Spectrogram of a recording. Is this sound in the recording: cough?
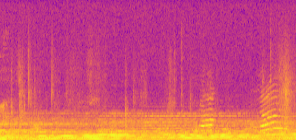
no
